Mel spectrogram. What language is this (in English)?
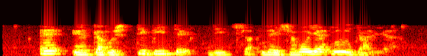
Italian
